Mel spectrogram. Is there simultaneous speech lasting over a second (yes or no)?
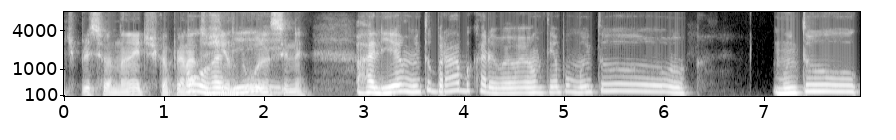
yes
